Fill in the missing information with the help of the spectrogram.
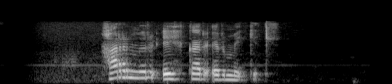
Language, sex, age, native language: Icelandic, male, 9, Polish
